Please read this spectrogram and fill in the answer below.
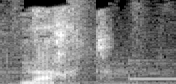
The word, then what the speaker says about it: Nacht: The word for night sounds a lot like knocked. Like, he knocked on the door. It's spelled N-A-C-H-T.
